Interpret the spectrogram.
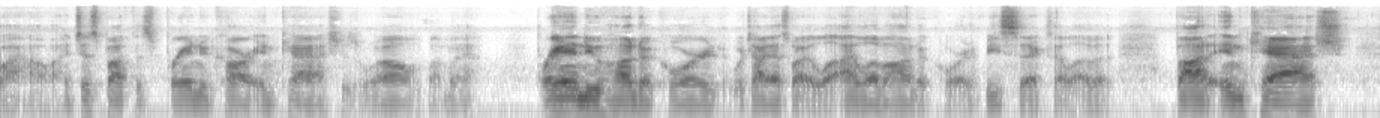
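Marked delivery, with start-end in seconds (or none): none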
